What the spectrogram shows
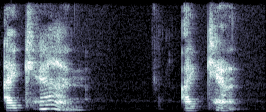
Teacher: and can't are getting the stress right and that means that the vowel in both words is getting its full pronunciation so you're hearing that clear ah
